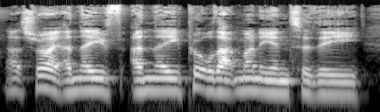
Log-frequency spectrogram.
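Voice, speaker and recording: A man co-hosting a podcast, telling absurd jokes deadpan and laughing often. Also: medium pitch, brisk. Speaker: podcast co-host. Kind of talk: casual chat.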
